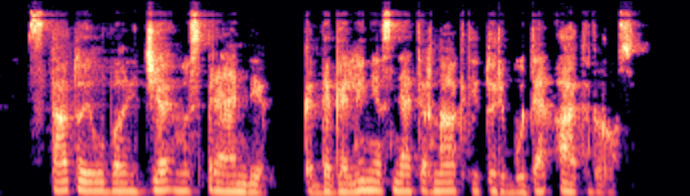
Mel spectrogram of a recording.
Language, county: Lithuanian, Alytus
